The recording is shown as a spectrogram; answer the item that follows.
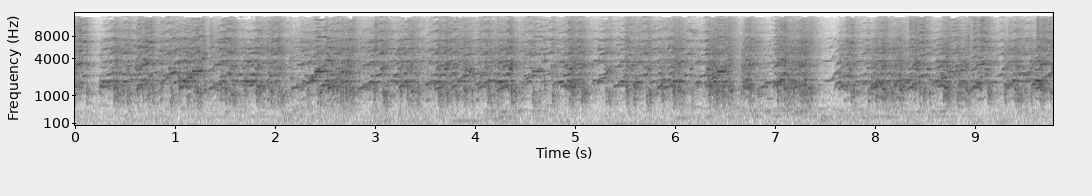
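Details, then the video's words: A dense early-morning chorus of Gray-headed chachalacas at Rancho Naturalista, Costa Rica, with harsh overlapping squawks and cackles rising and falling without pause. "chachalaca chorus"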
